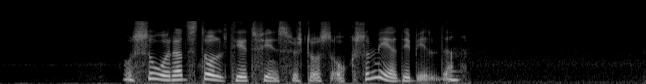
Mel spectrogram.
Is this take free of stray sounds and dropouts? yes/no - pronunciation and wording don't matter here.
yes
